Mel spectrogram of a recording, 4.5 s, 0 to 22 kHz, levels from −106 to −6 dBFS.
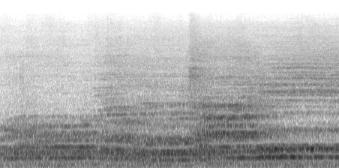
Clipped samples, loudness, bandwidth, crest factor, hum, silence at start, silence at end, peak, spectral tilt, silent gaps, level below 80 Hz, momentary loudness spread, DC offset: under 0.1%; -35 LUFS; 12 kHz; 14 dB; none; 0 s; 0 s; -22 dBFS; -6.5 dB/octave; none; -56 dBFS; 7 LU; under 0.1%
